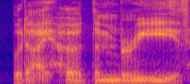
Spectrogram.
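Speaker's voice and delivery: slow, breathy dread whisper; hushed whisper. A narrator's reading. Haunted man whispers of the creatures, slow and hushed. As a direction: hush it as if they might hear. Telling of horror.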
